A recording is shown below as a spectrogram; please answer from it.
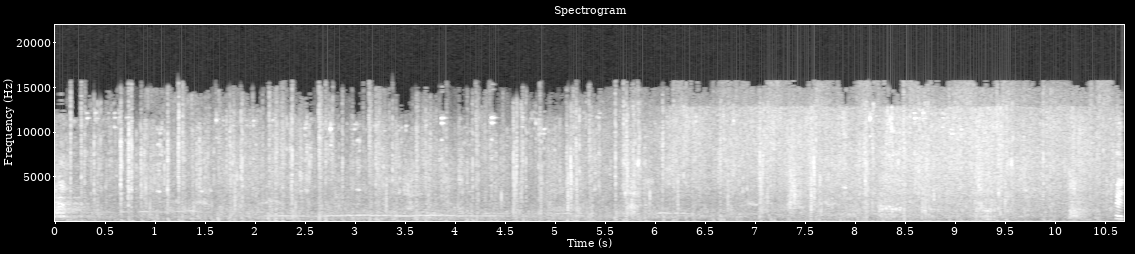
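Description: A horse gallops at a steady, rapid rhythm through the whole stretch in the Ghost of Tsushima video game as snow falls more heavily, its hoofbeats clear against a dense, busy game soundscape.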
